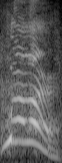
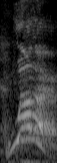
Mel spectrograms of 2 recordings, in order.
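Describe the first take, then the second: First: Loud, high manic yell of a name; louder Christopher Lloyd impression calling the name. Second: High, strained shout of a name; impersonating Christopher Lloyd calling out. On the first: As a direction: shout it like the wild actor. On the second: Retold or imitated. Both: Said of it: "You know that Lloyd voice?".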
